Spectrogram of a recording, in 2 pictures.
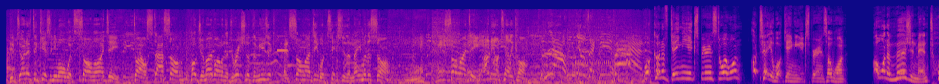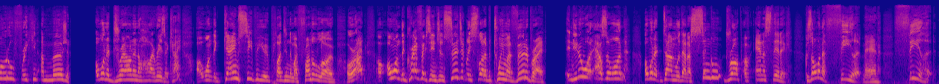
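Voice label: English New Zealand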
